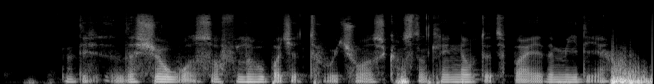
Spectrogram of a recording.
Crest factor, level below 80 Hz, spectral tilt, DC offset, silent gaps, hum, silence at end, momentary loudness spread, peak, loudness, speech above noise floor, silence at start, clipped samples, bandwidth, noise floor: 20 dB; -30 dBFS; -7 dB/octave; under 0.1%; none; none; 0 s; 13 LU; -2 dBFS; -22 LUFS; 28 dB; 0.3 s; under 0.1%; 11 kHz; -48 dBFS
